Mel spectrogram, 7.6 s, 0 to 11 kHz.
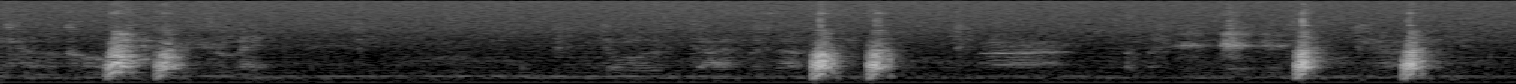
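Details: Dreaming little male dog, Feb 9, 2014: three pairs of muffled yips, each pair quick and close together, separated by a few seconds of quiet hum and faint whimpery sounds.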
